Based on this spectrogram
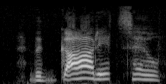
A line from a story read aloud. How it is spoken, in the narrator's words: cried the woman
